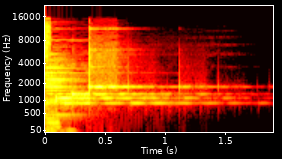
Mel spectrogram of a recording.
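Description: A short electronic phone ringtone chimes, bright sustained tones with a couple of sharp accents, ringing clearly and then slowly fading out over about two seconds, with no talking.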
